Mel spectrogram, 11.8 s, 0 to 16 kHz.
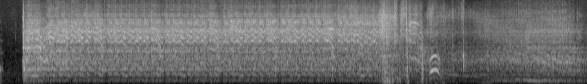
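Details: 1969 Dodge Charger sitting for years, carburetor just rebuilt, choke open: long even cranking, then a couple of short sputtering catches near the end that die away; signs of life, suspected fuel supply, later runs.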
